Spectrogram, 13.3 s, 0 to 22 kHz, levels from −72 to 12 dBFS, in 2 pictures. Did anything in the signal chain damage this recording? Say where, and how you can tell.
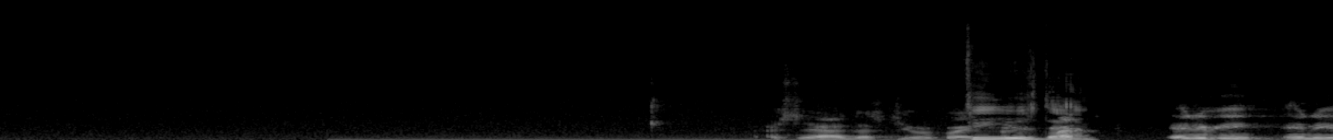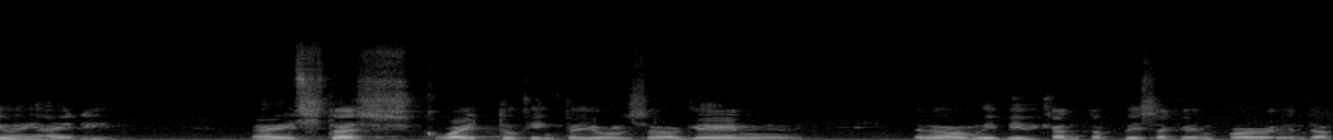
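Yes. Mains hum enters in the analogue wiring from 1.65 s to the end. A steady 60 Hz tone sits about 20 dB below the speech. A ground loop or nearby transformer is coupling the power line into the signal path.

Speech suppressed in double talk shows up in call processing. The speech dips by up to roughly 15 dB from 5.45 to 5.64 s, then by roughly 10 dB from 5.83 to 5.88 s. The likely cause is an echo canceller mistaking simultaneous talk for echo and turning it down.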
